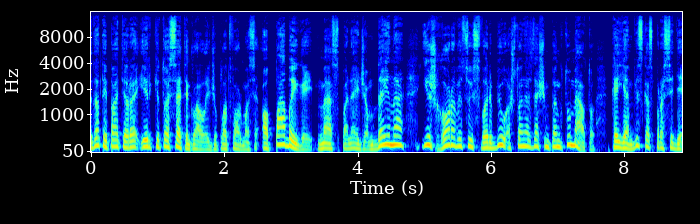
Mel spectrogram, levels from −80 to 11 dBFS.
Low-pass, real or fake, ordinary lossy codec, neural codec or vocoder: 14.4 kHz; real; MP3, 64 kbps; none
